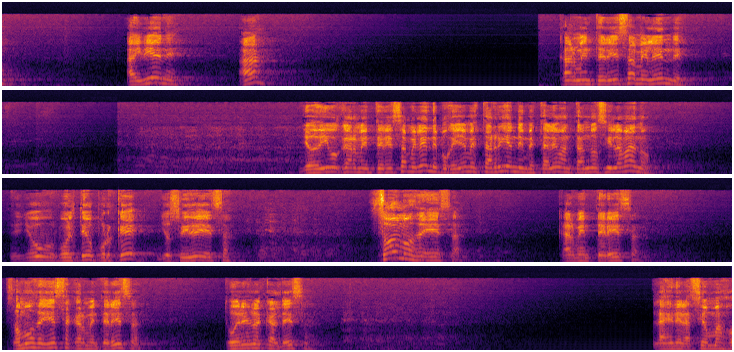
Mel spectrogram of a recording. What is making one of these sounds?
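A man speaks with animation into a microphone, with pauses.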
